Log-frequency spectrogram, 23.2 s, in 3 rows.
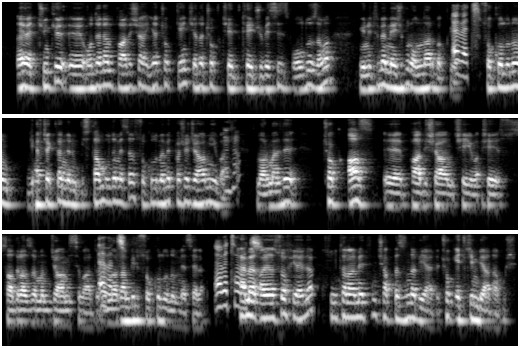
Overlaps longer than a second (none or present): none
